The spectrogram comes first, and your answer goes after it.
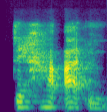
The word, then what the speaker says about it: cai: Cai laoshi de cai pakai CAI ya. Jadi kalau baca marga saya atau mungkin teman-teman yang satu marga sama saya, CAI bacanya CHAI ya, cai ya.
